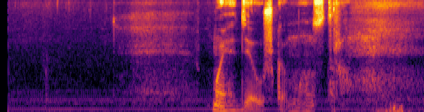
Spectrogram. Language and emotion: Russian, neutral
